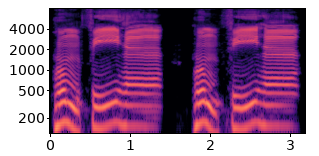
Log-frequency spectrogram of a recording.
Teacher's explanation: یہاں پہ دیکھیے میم ساکن ہے، میم ساکن کے بعد فا آیا ہے، میم ساکن کے بعد فا آیا ہے تو کیا ہے، میم کی آواز کو ناک میں نہیں چھپائیں گے۔ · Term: اظہار شفوی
